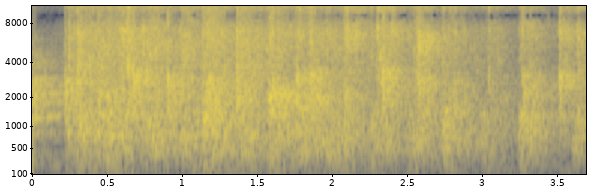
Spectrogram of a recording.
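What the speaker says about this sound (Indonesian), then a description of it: "Beri tepuk tangan untuk kelompok Kamboja." Classroom of children clapping for a student group after its presentation, a dense, steady patter of many hands filling the room, loud and close, continuing without a break and without talk.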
